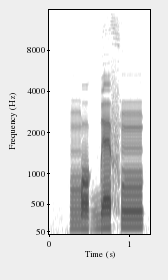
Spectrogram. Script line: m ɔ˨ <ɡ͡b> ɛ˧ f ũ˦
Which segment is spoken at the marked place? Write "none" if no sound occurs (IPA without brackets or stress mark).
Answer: ɡ͡b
